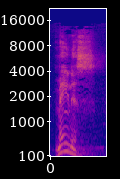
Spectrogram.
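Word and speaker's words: Manous: your name oh well tell me how to pronounce it I don't Manus okay I'll be right with you in a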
